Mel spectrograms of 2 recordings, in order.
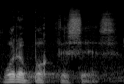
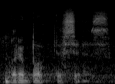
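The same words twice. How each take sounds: First: Said in the usual way. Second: Dropped to a near hush, in awe; hushed repeat. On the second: Shown as a demonstration. Pastor repeating to the congregation, hushed in awe. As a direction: repeat it softly, almost to himself.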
